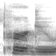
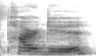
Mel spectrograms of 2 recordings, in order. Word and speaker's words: Pardue: I find it interesting on my daddy's side, the King side of the family and the Pardue, it's pronounced Purdue right now, but it was Pardue.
